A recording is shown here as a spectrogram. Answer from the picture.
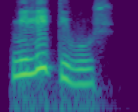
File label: "militibus", latin; santillana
